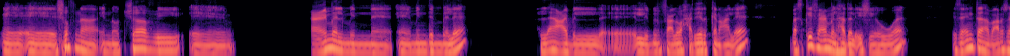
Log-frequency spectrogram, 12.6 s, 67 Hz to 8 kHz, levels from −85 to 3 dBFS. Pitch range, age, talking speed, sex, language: 95-130 Hz, 20-39, 125 wpm, male, Arabic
